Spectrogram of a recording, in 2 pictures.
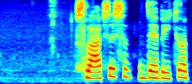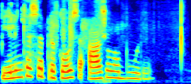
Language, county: Lithuanian, Kaunas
